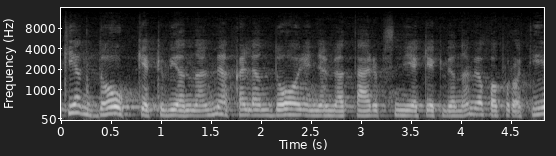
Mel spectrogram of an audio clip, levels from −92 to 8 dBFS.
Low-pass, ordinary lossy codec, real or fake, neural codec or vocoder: 14.4 kHz; Opus, 64 kbps; fake; vocoder, 44.1 kHz, 128 mel bands, Pupu-Vocoder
